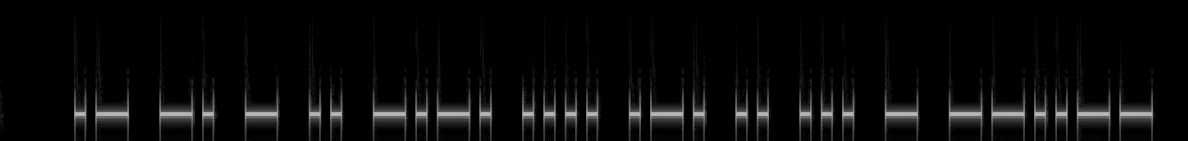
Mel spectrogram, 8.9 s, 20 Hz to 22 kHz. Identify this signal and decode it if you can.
Morse code, heard as a keyed tone, about 15 wpm, 700 Hz. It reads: ANTICHRIST,
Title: A Sound Of Thunder 15wpm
